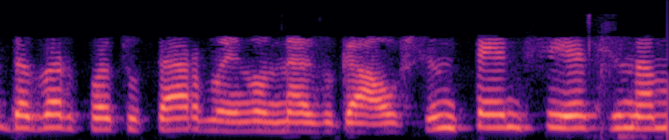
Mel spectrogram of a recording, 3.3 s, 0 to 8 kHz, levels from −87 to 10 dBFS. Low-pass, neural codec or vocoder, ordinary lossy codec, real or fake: 7.2 kHz; none; MP3, 24 kbps; real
